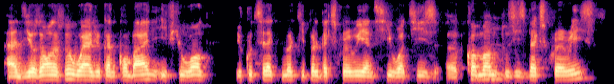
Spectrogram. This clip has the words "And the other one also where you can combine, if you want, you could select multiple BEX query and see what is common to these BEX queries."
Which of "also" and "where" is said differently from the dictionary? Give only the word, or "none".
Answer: also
